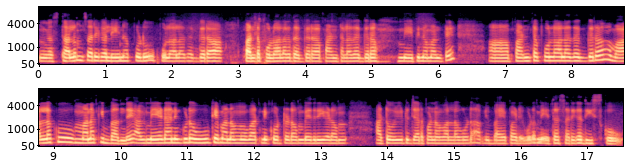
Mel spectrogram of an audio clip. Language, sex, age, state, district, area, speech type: Telugu, female, 30-45, Telangana, Warangal, rural, spontaneous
